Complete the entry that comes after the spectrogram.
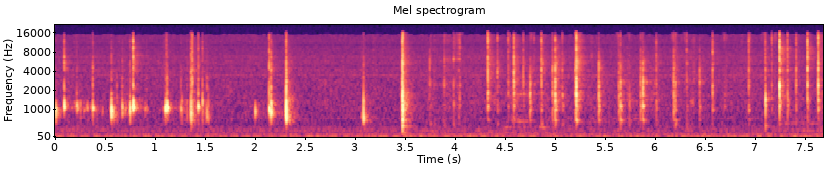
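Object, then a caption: Plastic spray bottle with liquid. A tall plastic body mist bottle of red liquid with a clear plastic cap, hollow and filled, is held in one hand and tapped with the fingernails of the other on the cap and the body. The result is a quiet, irregular run of short, sharp clicky taps, some with a brief hollow tone around 1 kHz, that die away almost instantly.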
